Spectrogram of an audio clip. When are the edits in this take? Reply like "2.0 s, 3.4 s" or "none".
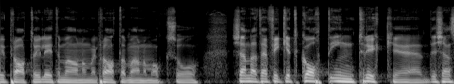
1.0 s, 2.3 s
